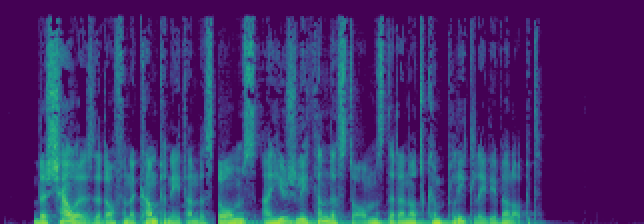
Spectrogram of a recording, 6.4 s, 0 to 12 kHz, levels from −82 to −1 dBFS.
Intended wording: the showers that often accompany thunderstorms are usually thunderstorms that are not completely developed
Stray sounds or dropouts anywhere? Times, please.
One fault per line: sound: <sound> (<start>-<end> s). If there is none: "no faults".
sound: dropout (2.1-2.2 s)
